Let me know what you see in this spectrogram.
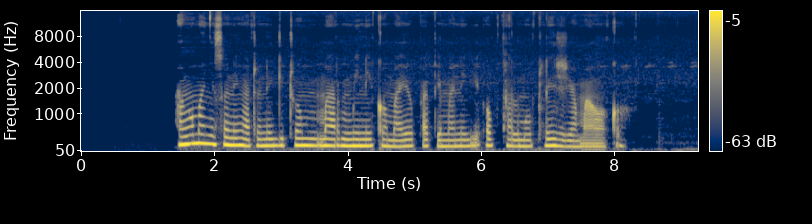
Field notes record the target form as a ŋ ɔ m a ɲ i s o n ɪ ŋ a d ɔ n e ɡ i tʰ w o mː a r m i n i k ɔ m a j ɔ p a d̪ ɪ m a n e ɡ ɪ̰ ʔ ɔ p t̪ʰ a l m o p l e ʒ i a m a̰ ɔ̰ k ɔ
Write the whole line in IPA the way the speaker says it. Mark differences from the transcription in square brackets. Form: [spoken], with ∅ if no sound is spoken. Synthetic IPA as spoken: a ŋ ɔ m a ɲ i s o n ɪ ŋ a [t] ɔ n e ɡ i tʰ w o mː a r m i n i k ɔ m a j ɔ p a [t̪] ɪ m a n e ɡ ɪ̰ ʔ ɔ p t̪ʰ a l m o p l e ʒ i a m a̰ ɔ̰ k ɔ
